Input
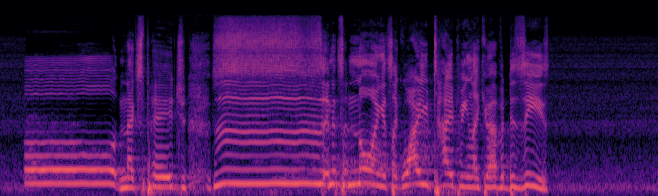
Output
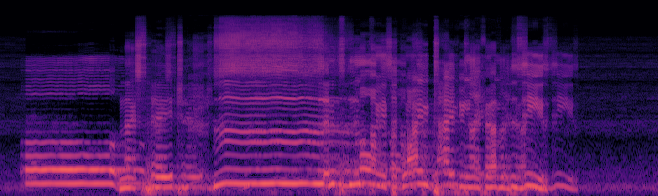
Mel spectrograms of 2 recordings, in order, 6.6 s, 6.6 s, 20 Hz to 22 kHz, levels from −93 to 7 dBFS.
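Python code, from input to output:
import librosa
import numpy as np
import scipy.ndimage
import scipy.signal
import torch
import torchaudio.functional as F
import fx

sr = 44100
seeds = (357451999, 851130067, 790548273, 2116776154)

y = fx.spec_steps(x, sr, hold_ms=50)
y = y + 10.0 ** (-10.0 / 20.0) * np.pad(y, (int(299 * sr / 1000.0), 0))[:len(y)]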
